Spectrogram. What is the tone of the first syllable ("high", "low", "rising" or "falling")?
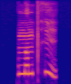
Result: high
